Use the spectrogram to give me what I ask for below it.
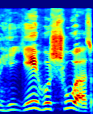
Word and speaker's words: Jehoshua: Aber mit dem Namen Jehoshua, so wird es in Hebräisch ausgesprochen, ist das noch klarer.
